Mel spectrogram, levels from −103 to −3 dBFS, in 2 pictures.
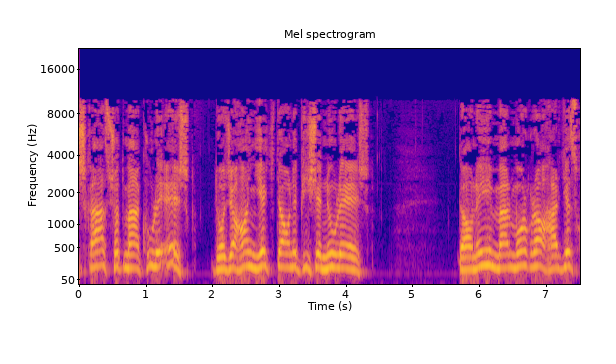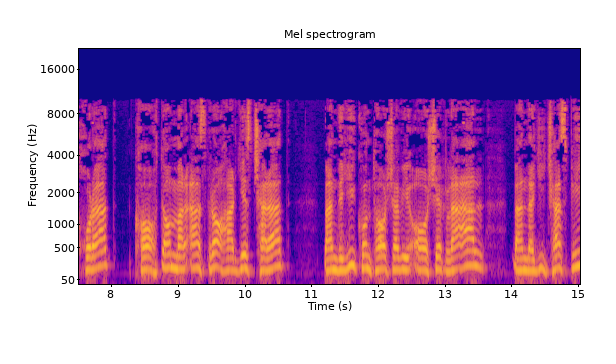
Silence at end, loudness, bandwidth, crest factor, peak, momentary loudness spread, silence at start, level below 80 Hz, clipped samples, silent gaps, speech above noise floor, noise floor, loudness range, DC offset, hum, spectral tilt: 0 s; -22 LUFS; 10.5 kHz; 18 dB; -4 dBFS; 5 LU; 0 s; -56 dBFS; under 0.1%; none; 46 dB; -67 dBFS; 2 LU; under 0.1%; none; -4.5 dB/octave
